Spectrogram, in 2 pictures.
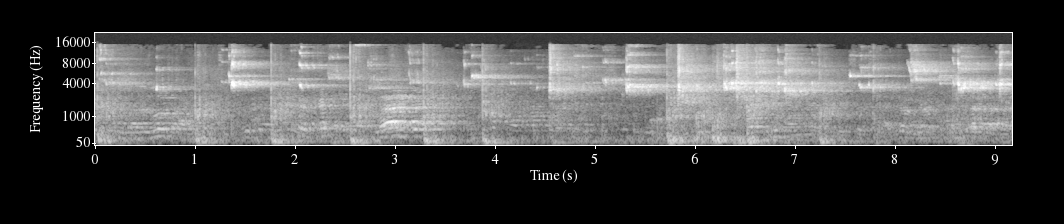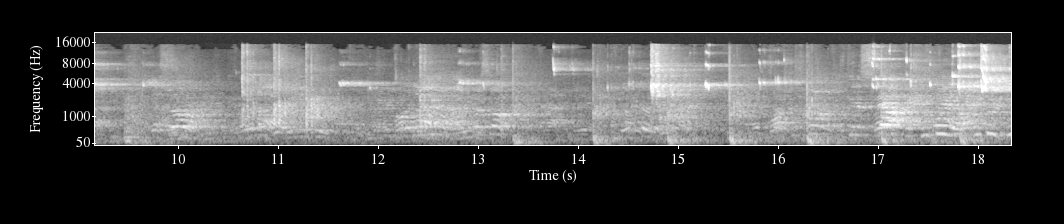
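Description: A basketball bounces on a hardwood court in a large echoing gym.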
